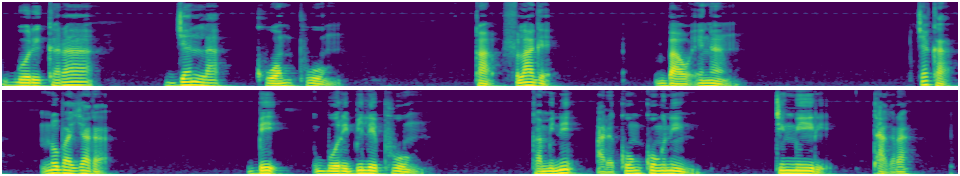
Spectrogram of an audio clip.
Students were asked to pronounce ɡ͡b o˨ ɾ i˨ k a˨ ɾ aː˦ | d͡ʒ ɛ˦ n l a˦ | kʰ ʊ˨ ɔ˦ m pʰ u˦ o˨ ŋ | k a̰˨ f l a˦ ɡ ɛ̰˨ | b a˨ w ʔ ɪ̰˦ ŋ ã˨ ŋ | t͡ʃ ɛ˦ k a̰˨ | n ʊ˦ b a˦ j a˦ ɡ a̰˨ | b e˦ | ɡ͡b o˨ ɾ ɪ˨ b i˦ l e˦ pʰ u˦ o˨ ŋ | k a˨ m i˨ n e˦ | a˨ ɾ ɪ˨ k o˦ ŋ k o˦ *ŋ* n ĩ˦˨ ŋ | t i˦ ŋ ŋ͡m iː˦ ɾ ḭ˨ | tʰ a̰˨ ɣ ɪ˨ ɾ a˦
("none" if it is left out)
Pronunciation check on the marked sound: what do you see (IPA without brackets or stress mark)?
ŋ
